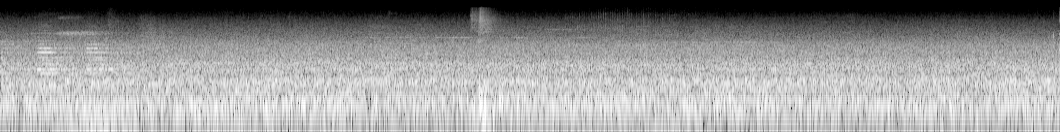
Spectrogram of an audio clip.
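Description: Hose-fed steam iron pressing a fabric neckline over a steady rushing background noise, with a short sharp hiss about five seconds in.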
